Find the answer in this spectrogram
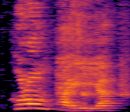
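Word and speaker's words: ῥομφαία: 이때는 발음을 넣어야 됩니다. 그래서 크롬파이야. 따라해 보십시다.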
